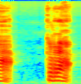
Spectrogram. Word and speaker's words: กระ: คล่อง แล้ว นะ คะ ลอง ฝึก เค้า ออก เสียง ว่า ก รอ อะ กระ นะ คะ เพราะ ว่า ก ไก่ กับ รอ เรือ เป็น พยัญชนะ ควบ เรา ต้อง อ่าน ออก เสียง พร้อม กัน นะ คะ ลอง ฝึก สะกด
